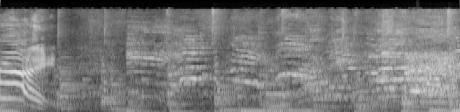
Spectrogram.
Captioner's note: audience shouting names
